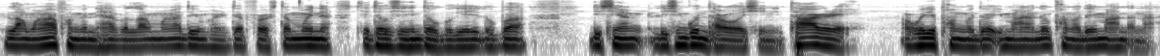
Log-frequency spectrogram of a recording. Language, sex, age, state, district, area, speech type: Manipuri, male, 30-45, Manipur, Tengnoupal, urban, spontaneous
